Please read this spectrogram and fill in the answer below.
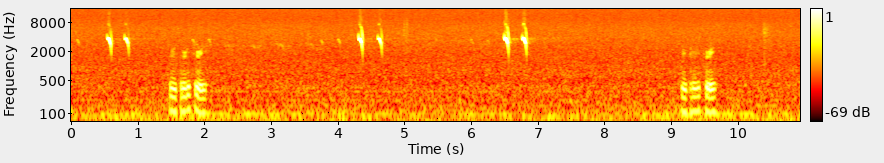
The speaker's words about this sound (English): wild bird in the distance.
